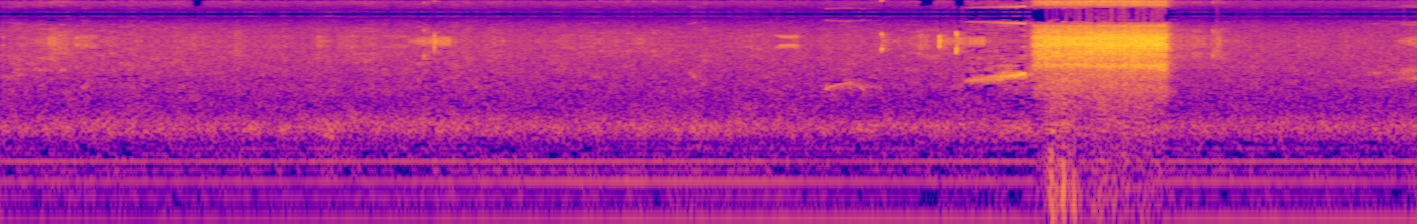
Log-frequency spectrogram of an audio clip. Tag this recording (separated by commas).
Bird, outside, rural or natural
